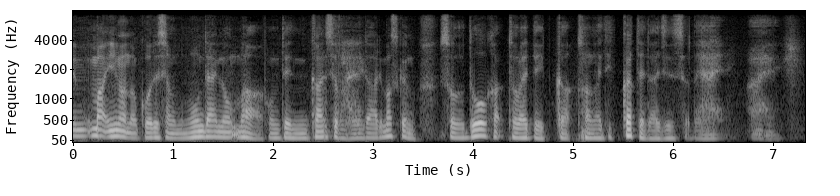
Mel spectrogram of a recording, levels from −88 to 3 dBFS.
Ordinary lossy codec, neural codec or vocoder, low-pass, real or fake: none; codec, 16 kHz, 0.8 kbps, ZipCodec; 7.2 kHz; fake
